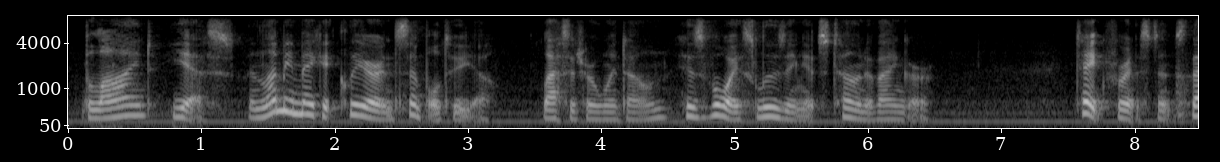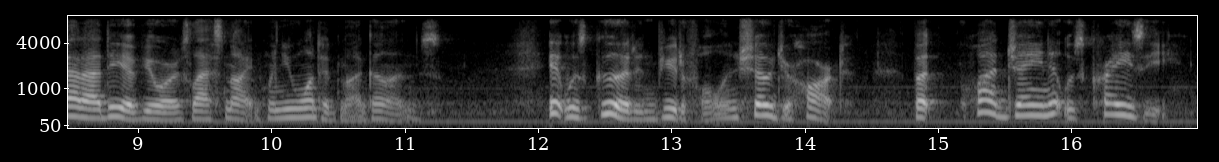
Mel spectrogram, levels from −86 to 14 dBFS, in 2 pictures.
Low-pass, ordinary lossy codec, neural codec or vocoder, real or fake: 7.2 kHz; Opus, 24 kbps; none; real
